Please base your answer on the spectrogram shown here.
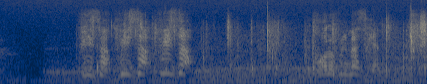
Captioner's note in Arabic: صوت منطوق باللغة الإيطالية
